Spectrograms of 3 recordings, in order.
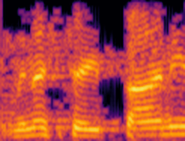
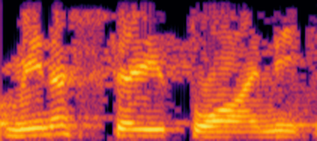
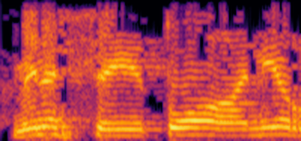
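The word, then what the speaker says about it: മിനശ്ശൈത്വാനി (مِنَ الشَّيْطَانِ): ത്വ ത്വ അപ്പൊ ത്വാനി മിനശ്ശൈത്താനി എന്നല്ല ശൈത്താനി റജീം എന്ന് പറഞ്ഞു പോകാറുണ്ടെങ്കിലും അത് തെറ്റാണ് ത്വാനി അപ്പൊ മിനശ്ശൈത്വാനി നൂന്ന് കസറാണ് മിനശ്ശൈത്വാനി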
